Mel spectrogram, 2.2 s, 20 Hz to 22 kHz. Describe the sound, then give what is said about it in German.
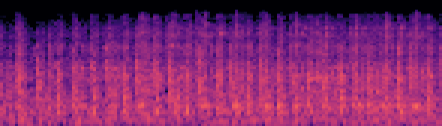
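A sewing machine stitches a dress in a mud-brick workshop in a village in western Niger, where a young seamstress works. The rapid, even clatter runs continuously at a steady rhythm, faint and alone. “Die 19-Jährige hat im Mai eine Nähmaschine bekommen und in einem der Lehmgebäude des Dorfes Djagourou ihre Werkstatt eröffnet.”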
